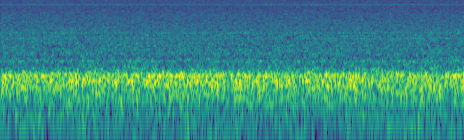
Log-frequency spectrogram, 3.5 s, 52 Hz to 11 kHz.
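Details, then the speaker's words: Palstar PS-30M power supply after replacing its noisy cooling fan with a quieter one. Soft, steady airflow hiss with no whine, rattle or bearing grind. New fan runs quietly; no overheating after 6–7 weeks of use. "Well, here's the power supply with the new fan, and as you can hear, the new fan is a lot quieter."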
